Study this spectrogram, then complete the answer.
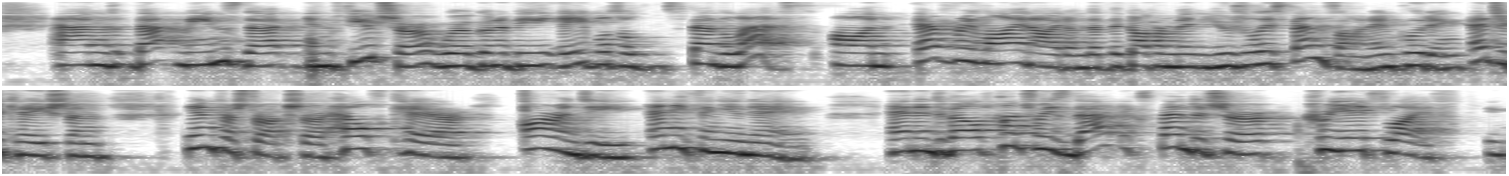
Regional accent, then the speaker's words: United States; now in Australia; We saw it in the witch hunts in the U.S., my home country, although I'm a naturalized Australian now.

